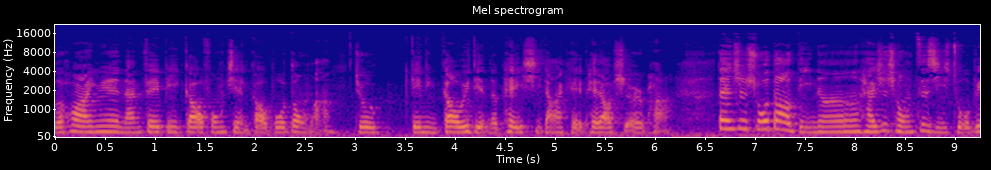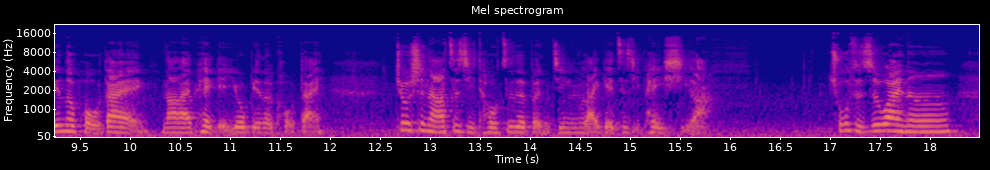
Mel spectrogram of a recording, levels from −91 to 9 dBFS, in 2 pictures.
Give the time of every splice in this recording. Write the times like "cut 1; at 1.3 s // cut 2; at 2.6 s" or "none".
cut 1; at 6.6 s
